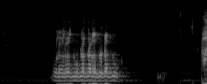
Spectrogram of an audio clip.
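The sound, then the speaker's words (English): A person gargling: a short, bubbling, voiced burst lasting under a second, with a faint steady hum beneath and a brief, softer sound following near the end. “I was going to do a gargle, but.”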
